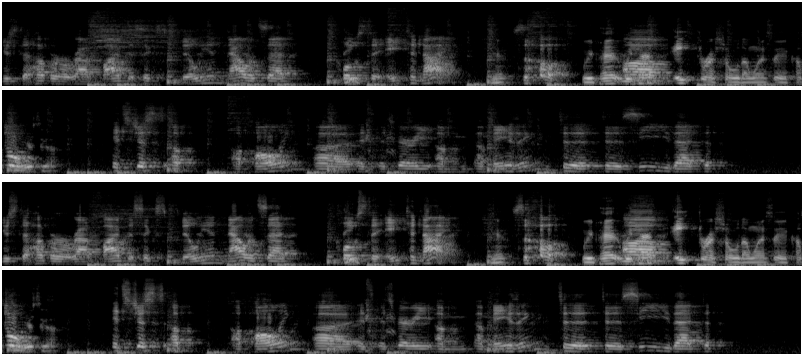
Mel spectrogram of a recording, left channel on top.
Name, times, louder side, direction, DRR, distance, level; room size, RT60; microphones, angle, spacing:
voice 1, 0.0-2.8 3.4-4.5 5.1-5.6 6.2-6.6 8.0-8.2 9.1-9.8 10.3-15.1, right 2 dB, 40° right, 7 dB, 3.4 m, -31 dB
sound 1, 0.9-13.7, left 1 dB, 25° left, 4.9 m, -44 dB
voice 2, 5.8-8.5 11.6-11.9, right 2 dB, 25° right, 11 dB, 0.8 m, -29 dB
29.0 x 17.0 x 2.4 m, 0.38 s
head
